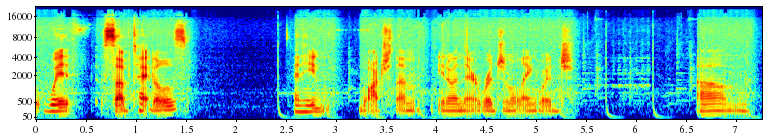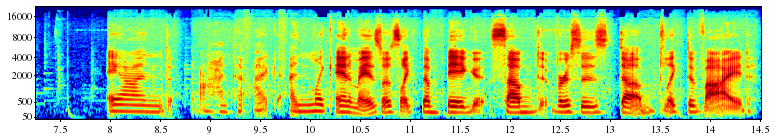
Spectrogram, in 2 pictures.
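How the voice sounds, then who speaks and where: A woman's voice: mid-range voice, slow pace, gravelly, soft background music. A young woman streaming a game, chatting casually and rambling with lots of fillers. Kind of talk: casual chat while gaming.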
